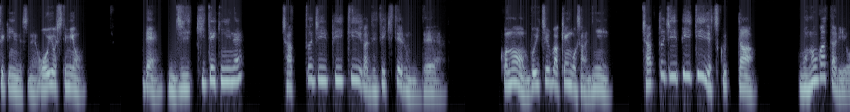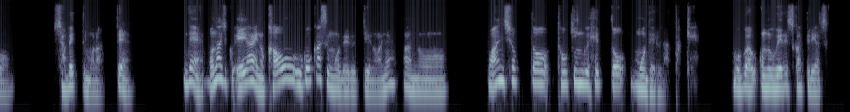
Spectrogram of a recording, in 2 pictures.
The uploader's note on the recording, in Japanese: ZOOMライブの模様です。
